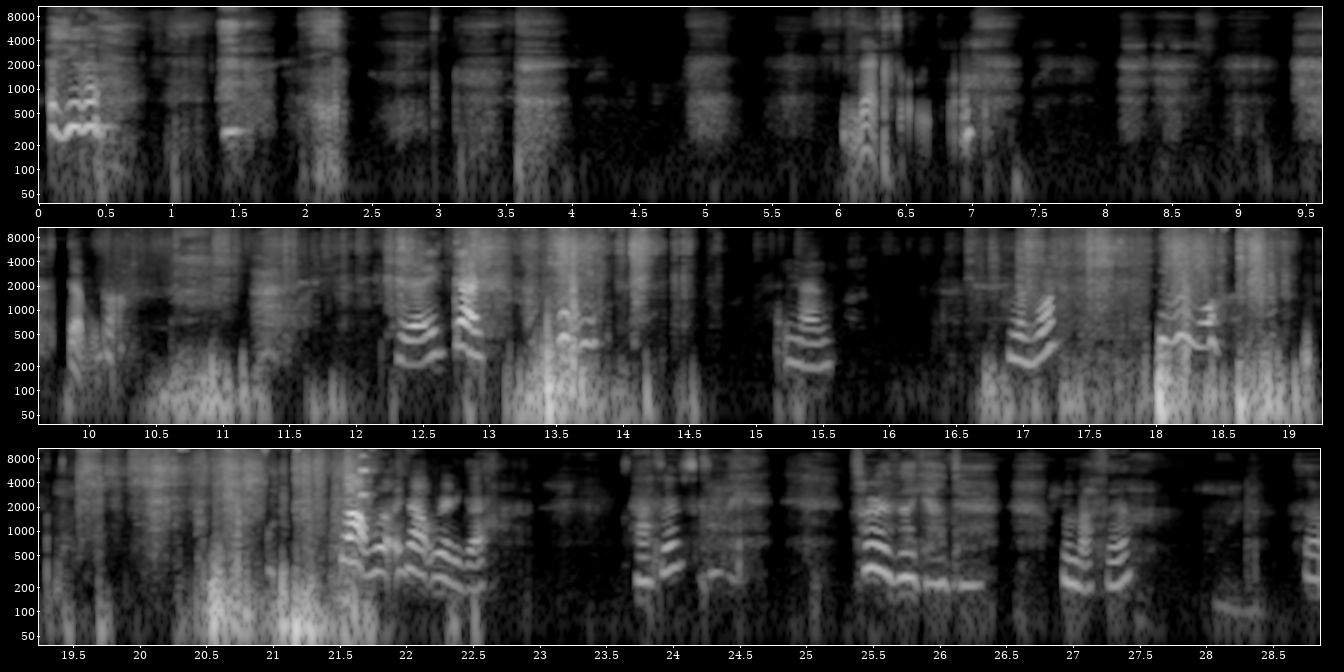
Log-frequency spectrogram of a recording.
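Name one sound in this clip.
A young girl talks close to the microphone.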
